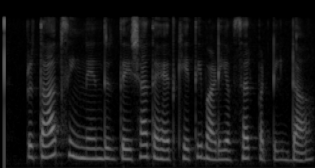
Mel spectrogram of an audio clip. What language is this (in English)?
Punjabi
